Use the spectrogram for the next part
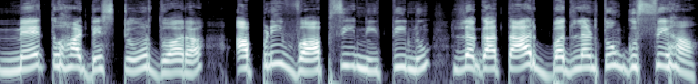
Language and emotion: Punjabi, angry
